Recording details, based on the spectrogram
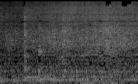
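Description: Chopped cluster beans (guar) being stirred into hot, sizzling masala for a gravy-style sabzi, a steady close frying hiss with soft scraping of the spoon throughout.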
